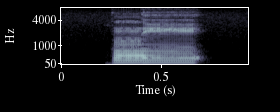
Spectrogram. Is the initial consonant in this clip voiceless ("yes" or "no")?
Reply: no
